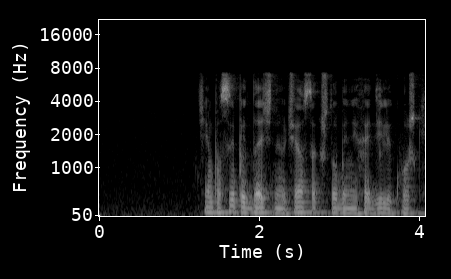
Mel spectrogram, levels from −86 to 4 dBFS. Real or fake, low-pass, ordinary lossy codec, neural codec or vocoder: real; 7.2 kHz; none; none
